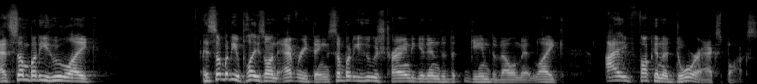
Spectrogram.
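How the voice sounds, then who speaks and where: Loud and very fast, a man with a fairly high pitch speaks in very wide pitch swings. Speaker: gaming podcast host. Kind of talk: casual chat. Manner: animated.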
